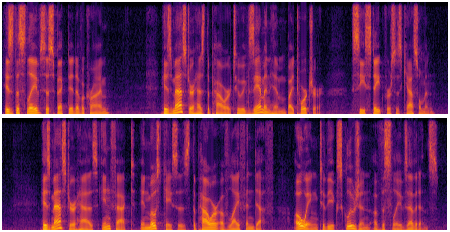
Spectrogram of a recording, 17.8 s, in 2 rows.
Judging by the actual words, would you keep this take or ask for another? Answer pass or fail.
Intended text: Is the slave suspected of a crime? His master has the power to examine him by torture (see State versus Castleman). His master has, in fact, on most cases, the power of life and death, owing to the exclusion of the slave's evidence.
fail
